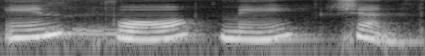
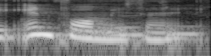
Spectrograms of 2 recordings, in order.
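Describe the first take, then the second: First: "information" very slowly in four parts; syllable by syllable. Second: Said in the usual way. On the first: Shown as a demonstration. Teacher dividing a word into four, slow and separated. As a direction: break "information" into इन, फॉर, मे, शन with gaps. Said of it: "parts में इसको divide किया". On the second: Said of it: "four syllable हो गए".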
